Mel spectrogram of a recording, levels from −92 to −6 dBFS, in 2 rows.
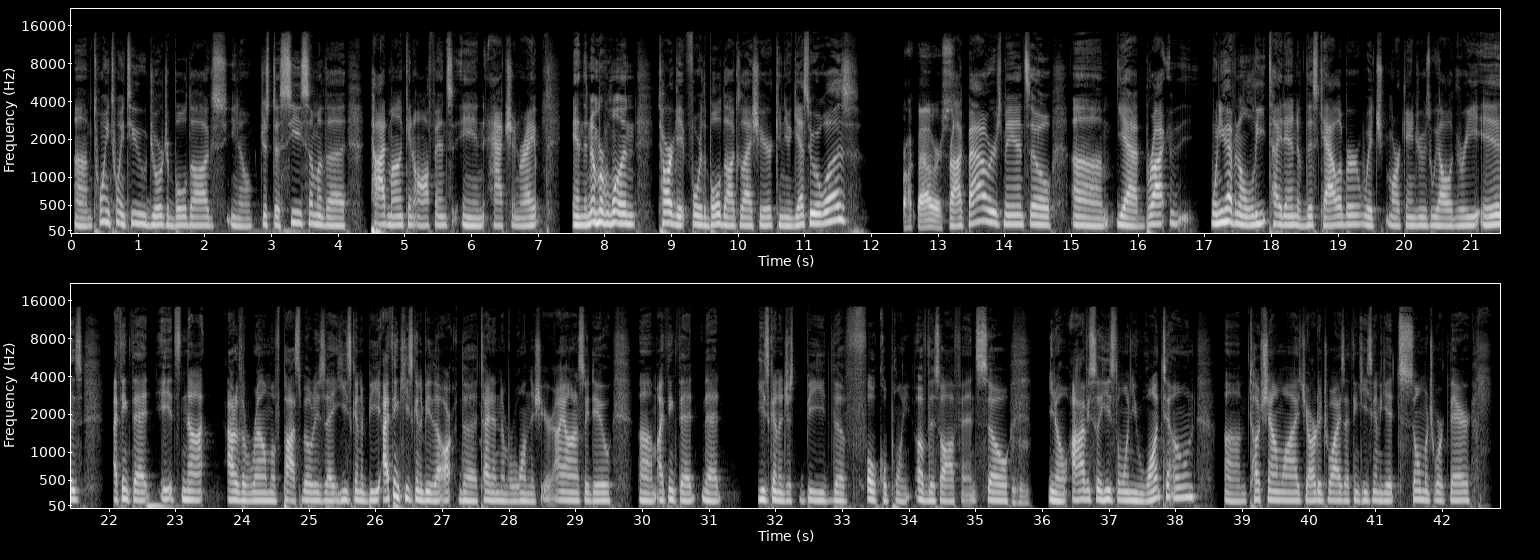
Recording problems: none

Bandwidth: 14.5 kHz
